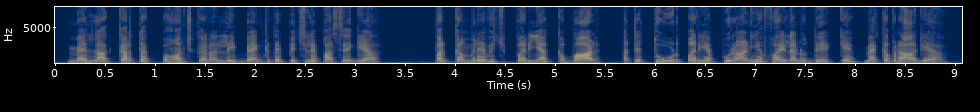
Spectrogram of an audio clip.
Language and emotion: Punjabi, disgusted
